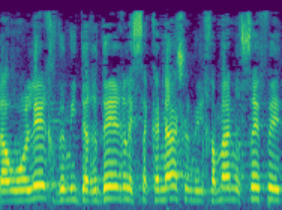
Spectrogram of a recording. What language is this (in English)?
Hebrew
